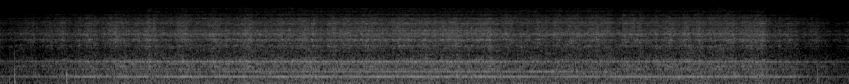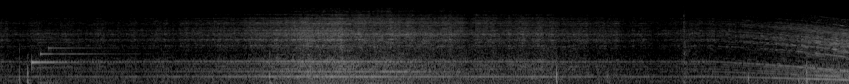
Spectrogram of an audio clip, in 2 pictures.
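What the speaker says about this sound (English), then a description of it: "We'll put that other brake on the lathe." In the Car Mechanic Simulator 2021 game, a brake disc spins on a lathe with a steady, sustained mechanical whine and tonal hum, running continuously for the whole stretch, shifting slightly midway and winding down at the very end.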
